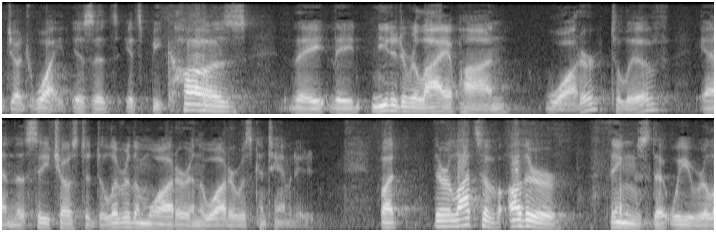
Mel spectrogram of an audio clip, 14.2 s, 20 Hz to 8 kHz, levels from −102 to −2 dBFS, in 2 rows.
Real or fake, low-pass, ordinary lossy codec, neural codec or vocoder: fake; 7.2 kHz; AAC, 48 kbps; vocoder, 44.1 kHz, 80 mel bands, Vocos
